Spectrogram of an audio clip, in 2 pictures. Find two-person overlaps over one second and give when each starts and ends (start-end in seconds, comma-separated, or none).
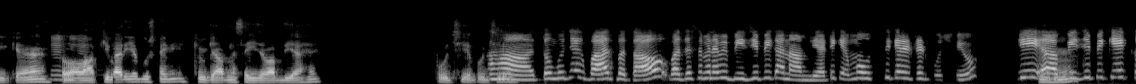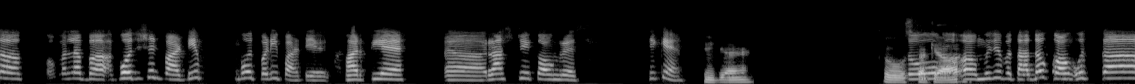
none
